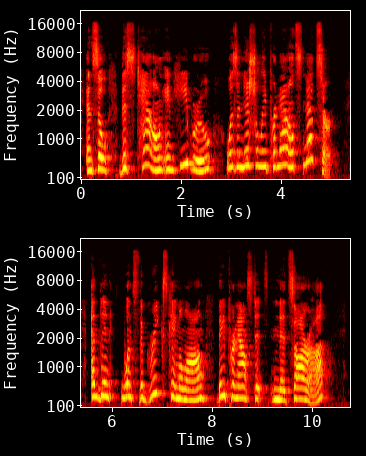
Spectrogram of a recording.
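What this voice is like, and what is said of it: Southern US accent. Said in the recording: “I'm not saying it right. I'm saying it with a Dene Southern accent who doesn't know Hebrew or Greek”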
